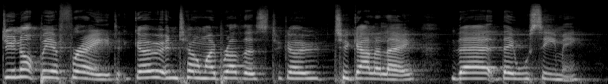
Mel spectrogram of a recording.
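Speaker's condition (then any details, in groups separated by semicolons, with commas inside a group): No condition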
